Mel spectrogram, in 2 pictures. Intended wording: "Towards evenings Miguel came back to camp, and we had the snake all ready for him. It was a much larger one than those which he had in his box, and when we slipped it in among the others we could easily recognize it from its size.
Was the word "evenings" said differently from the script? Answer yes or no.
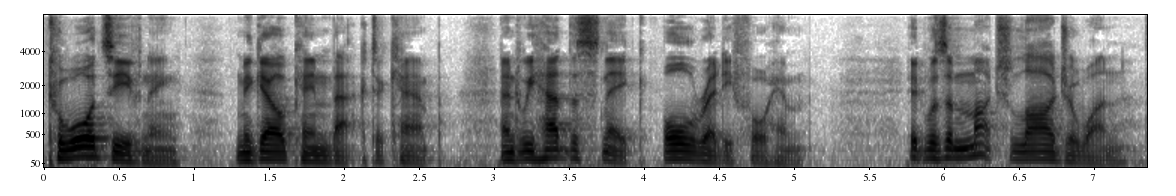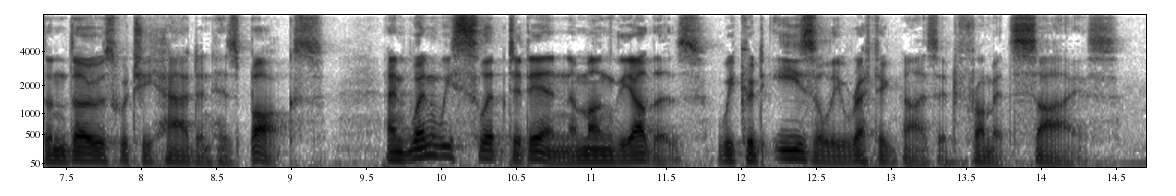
yes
